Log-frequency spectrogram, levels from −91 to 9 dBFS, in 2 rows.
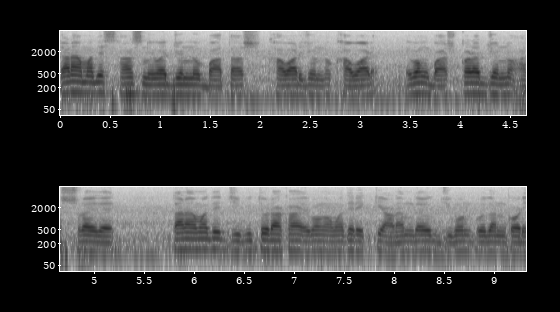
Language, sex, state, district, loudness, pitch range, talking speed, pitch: Bengali, male, West Bengal, Jalpaiguri, -18 LUFS, 115-130 Hz, 165 wpm, 120 Hz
